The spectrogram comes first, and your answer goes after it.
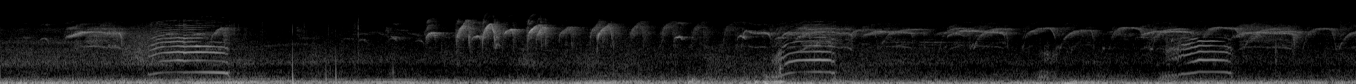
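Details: Stray cat dashing up to the person it knows and seeking affection, filmed on a GoPro HERO8; three clear falling meows with rich harmonics spaced several seconds apart, over constant bright chirping of small birds and low rumbling background.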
